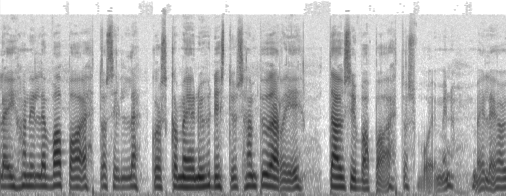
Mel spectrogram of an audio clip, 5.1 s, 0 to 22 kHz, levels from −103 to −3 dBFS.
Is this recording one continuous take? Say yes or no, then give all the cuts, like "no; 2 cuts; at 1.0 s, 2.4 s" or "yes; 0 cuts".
no; 1 cut; at 1.5 s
